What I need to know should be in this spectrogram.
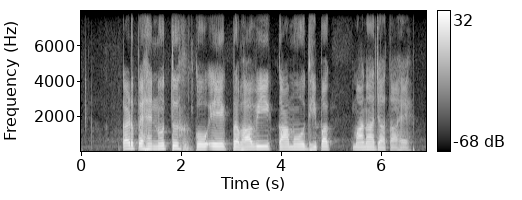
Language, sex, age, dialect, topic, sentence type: Hindi, male, 18-24, Hindustani Malvi Khadi Boli, agriculture, statement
